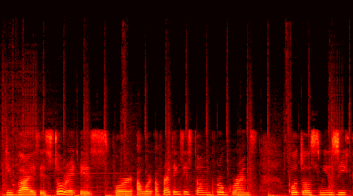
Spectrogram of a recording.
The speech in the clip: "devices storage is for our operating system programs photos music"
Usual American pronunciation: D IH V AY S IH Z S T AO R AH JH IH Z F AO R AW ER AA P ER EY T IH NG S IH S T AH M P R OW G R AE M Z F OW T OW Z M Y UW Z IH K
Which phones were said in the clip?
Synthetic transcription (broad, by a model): D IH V AY S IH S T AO R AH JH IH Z F AO R AW ER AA F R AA T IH NG S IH S T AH M P R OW G R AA M S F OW T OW S M Y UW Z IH K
